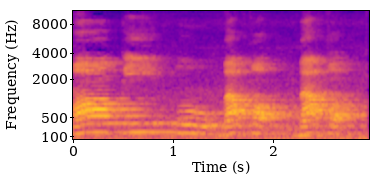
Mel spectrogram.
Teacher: Misalnya kita membaca qaf, maka qaqiu baqo. Setelah kita mengucapkan huruf qaf itu, maka baru akan muncul yang namanya pantulan. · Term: qalqalah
